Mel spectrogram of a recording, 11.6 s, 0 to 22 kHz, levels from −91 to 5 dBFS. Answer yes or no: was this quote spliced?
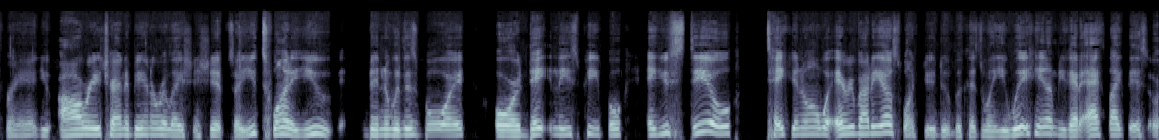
no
